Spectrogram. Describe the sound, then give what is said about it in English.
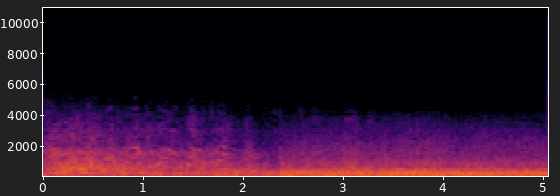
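A loud, steady bus engine roar runs the whole time, a dense rumbling drone with little change in pitch, revving hard while the wheels spin in the mud without gaining ground. “Listen to him erasing that engine. Yeah, but the wheels must be spinning in the mud.”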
